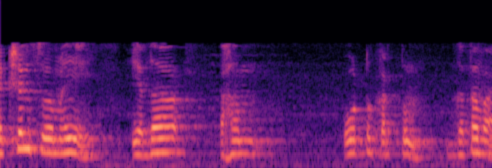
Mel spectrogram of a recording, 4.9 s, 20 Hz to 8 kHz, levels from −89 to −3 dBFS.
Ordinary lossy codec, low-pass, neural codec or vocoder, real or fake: AAC, 16 kbps; 7.2 kHz; none; real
